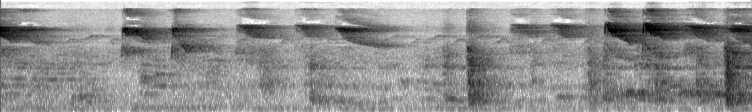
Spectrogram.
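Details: Ngalas-style white-eye song used as a lure for caged birds: quick series of very high, sharply falling chirps roughly every third of a second, with rattling clicks and a soft low hum underneath.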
